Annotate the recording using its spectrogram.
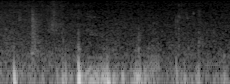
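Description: Scattered dull low thuds over faint room noise, the clearest just after the start and near the middle.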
